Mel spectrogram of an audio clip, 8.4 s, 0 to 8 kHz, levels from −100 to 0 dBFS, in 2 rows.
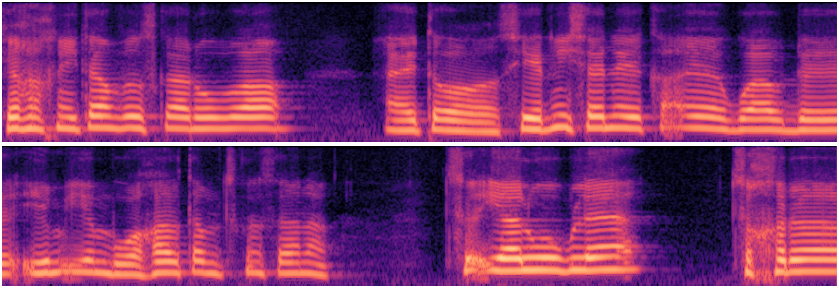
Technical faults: none

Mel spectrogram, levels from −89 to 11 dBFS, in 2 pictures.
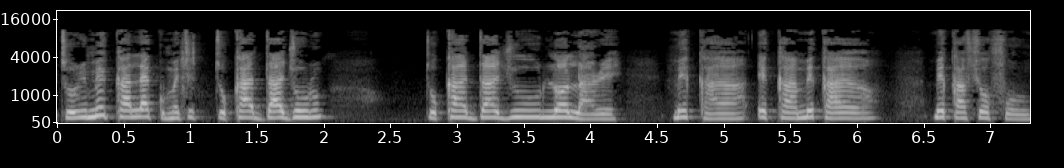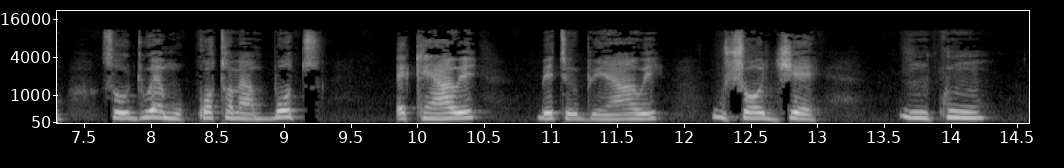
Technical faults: low-bitrate audio saved at a high bitrate

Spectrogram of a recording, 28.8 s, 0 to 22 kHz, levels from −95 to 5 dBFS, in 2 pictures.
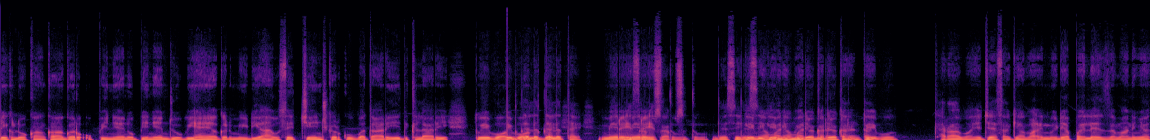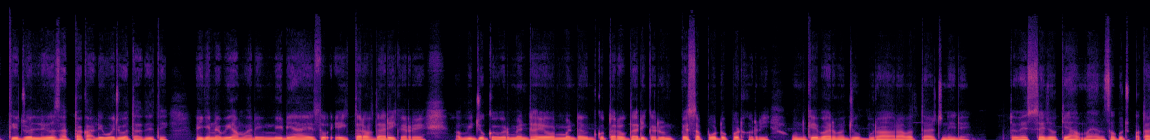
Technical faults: doubled audio track

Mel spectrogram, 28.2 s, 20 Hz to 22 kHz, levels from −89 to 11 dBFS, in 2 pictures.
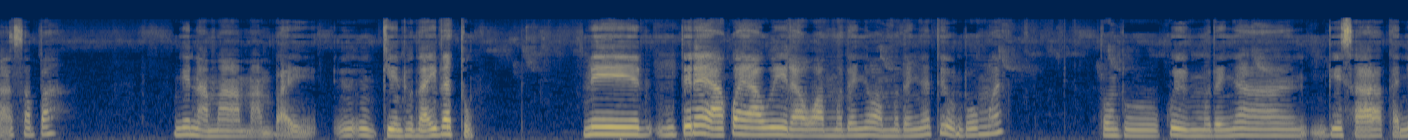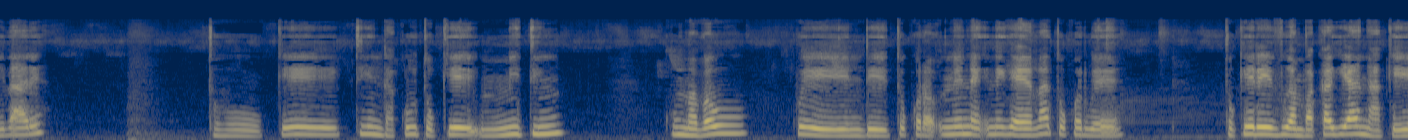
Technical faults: HE-AAC compression

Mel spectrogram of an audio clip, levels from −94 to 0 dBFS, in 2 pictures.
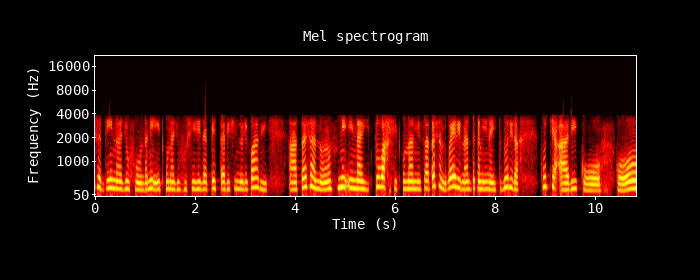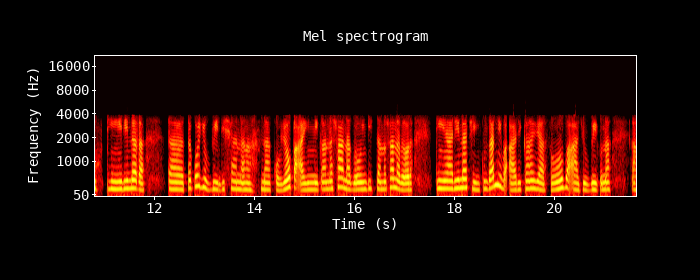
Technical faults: G.723.1 codec

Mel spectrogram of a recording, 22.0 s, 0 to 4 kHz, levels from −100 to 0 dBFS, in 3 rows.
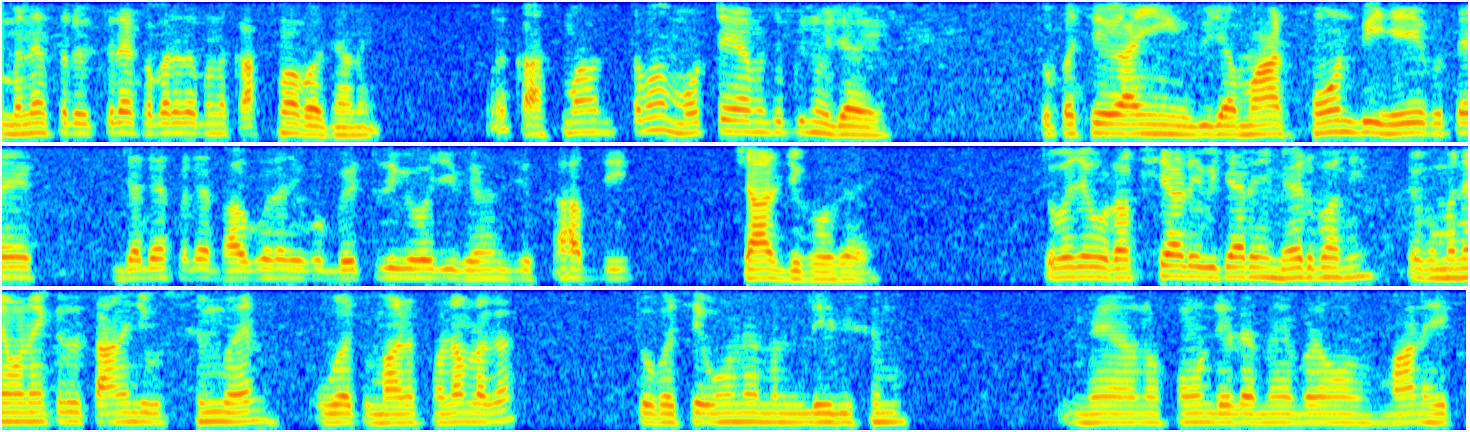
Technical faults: noise suppressor artifacts; speech cut by the noise suppressor

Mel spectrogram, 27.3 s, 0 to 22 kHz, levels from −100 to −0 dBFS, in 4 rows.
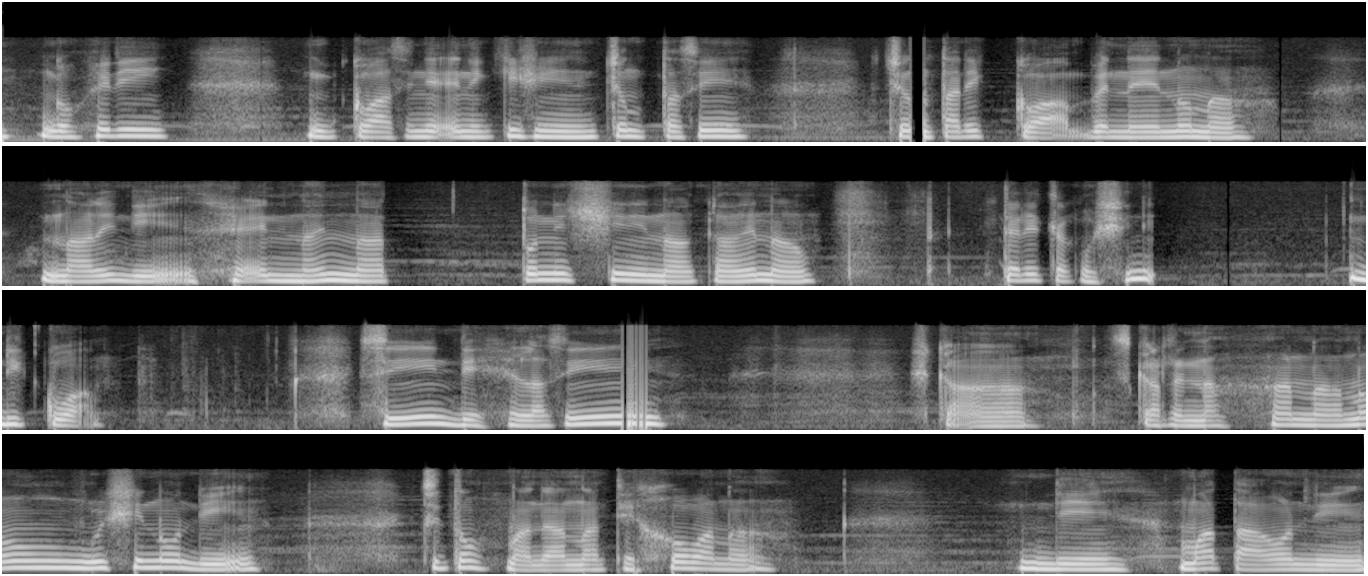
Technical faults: gain pumping; packet loss on an ADPCM call

